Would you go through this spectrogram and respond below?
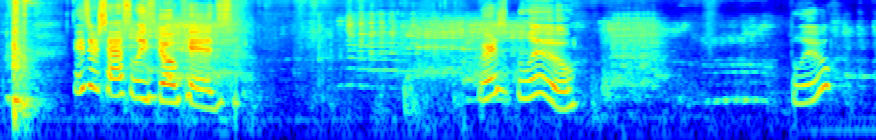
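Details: Goat at The Willful Goat Farm & Home, heard on a live stream: loud, wavering, quavering bleats in a rapid burst, then a pause and two more tremulous calls, with people talking quietly between them.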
